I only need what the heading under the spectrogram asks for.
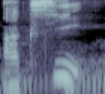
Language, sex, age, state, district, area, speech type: Bodo, male, 60+, Assam, Kokrajhar, urban, read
